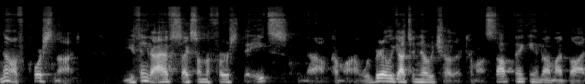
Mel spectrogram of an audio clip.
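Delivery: mock-earnest, amplified, sarcastic tone. Showing how to answer a date's remark with sarcasm: sarcastic. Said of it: "agree and amplify using sarcasm".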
